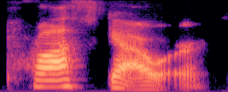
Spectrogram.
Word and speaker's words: Proskauer: But I will correct you that it's Proskauer. And it's very hard to know how to pronounce it.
